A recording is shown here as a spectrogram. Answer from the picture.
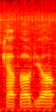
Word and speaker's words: Cap au Diable: I'm sure that there are people pronouncing Cap au Diable. A French speaker once pronounced it as Cap au Diable, and I can't stop doing that now.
